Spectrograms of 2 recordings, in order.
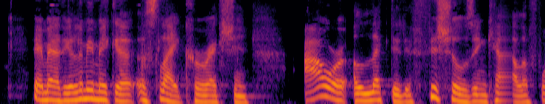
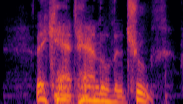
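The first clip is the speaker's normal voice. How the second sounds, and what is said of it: Imitates another person's voice. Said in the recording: “my Jack Nicholson imitation.”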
